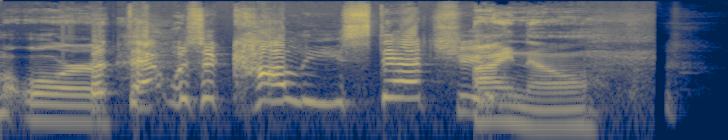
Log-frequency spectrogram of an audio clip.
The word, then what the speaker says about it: Kali: And also, I can't help noticing they don't know how to pronounce Kali. No. I keep saying Kylie.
